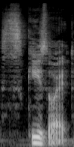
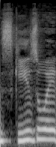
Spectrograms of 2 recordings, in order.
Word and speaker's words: schizoid: And my hypothesis is that we have adopted this type of way of saying schizoid as a field to further differentiate it from schizophrenia, which means that we probably are using the Greek stem versus other stems.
